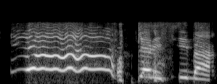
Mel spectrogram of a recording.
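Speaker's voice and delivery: squealed way up high with glee; thrilled by a cool new nickname; delighted. Retold or imitated. Engineer secretly loving his new nickname, high gleeful squeal. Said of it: "the other part of me was like".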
